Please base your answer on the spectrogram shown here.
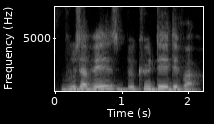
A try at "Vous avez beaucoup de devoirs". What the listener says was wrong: Vous avez beaucoup de devoirs, on ne lit pas le Z.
